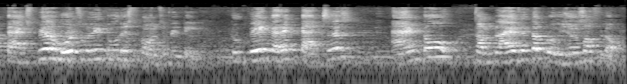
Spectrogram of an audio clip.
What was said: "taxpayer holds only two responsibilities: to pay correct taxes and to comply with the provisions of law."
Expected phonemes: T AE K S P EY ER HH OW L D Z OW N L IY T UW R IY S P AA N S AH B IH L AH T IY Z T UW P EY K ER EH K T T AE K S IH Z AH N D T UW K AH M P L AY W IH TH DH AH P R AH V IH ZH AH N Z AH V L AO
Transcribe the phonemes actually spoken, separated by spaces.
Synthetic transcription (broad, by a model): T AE K S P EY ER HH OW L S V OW L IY T UW R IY S P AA N S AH B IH L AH T IY T UW P EY K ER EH K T T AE K S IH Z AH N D T UW K AH M P L AY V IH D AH P R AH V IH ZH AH N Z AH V L AO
